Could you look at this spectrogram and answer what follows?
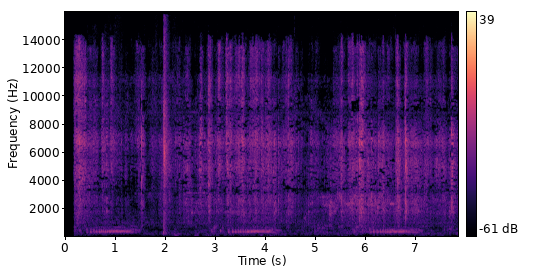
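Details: Pair of Pakistani Sialkoti pigeons, domestic breed, indoors: three low, even cooing bursts of about a second each, spaced roughly every two and a half seconds, with faint rustling and clicks between.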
